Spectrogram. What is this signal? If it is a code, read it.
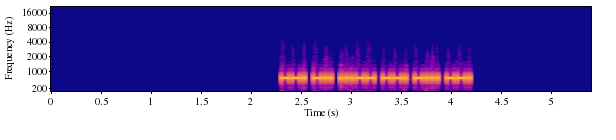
Morse code, heard as a keyed tone, about 46 wpm, 700 Hz. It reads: GD3GBG
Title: DXCC-100 Call Signs - 6 Characters - Repeated 3x - 45wpm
